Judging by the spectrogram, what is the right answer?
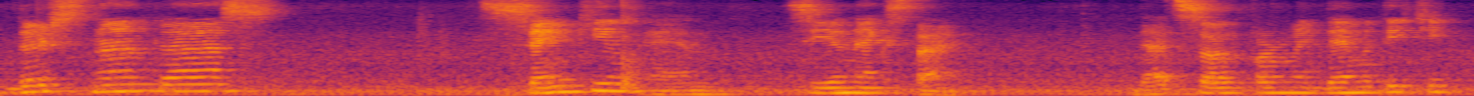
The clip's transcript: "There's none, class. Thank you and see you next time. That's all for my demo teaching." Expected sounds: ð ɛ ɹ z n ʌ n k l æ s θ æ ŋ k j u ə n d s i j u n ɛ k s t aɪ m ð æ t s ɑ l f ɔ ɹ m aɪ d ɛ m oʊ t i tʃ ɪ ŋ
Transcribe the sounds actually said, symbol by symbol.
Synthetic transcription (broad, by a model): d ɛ ɹ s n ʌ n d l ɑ s s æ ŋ k j u ə n d s i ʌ n ɛ k s t aɪ m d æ t s ɑ l f ɔ ɹ m aɪ d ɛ m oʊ t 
